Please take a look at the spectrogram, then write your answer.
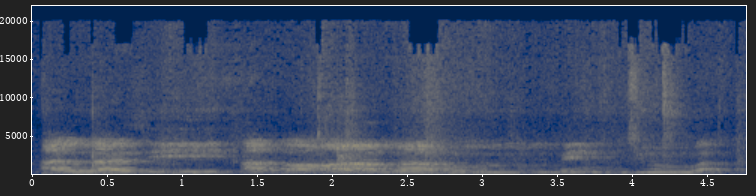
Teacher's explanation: Bacaannya memanjangkan mim mati tersebut sebanyak 2 harakat. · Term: idgham mimi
